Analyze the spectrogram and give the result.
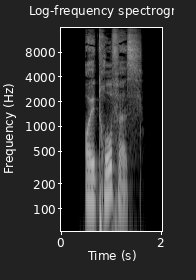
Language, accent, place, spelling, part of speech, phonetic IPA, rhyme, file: German, Germany, Berlin, eutrophes, adjective, [ɔɪ̯ˈtʁoːfəs], -oːfəs, De-eutrophes.ogg
- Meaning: strong/mixed nominative/accusative neuter singular of eutroph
